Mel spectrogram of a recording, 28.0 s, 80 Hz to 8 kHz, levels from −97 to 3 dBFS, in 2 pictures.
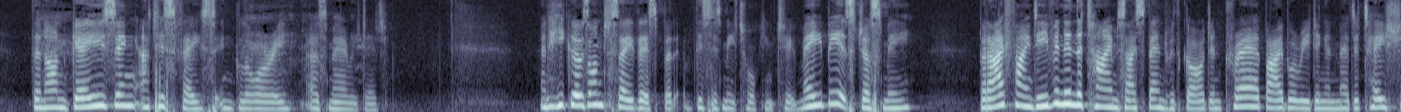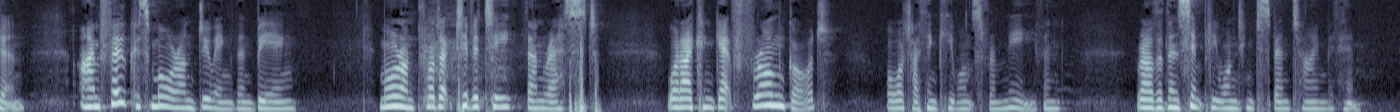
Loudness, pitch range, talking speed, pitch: -21 LUFS, 185-235 Hz, 175 wpm, 205 Hz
